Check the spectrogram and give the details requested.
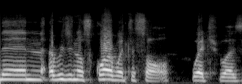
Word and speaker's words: Soul: And then original score went to Soul, which was not surprising. Yeah, love that. This is when Tracy Morgan pronounced it Sowell. Oh my god. Like he was like Sowell.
